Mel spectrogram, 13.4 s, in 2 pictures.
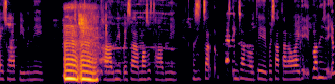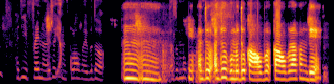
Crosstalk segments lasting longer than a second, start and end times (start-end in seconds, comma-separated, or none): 10.5-12.4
